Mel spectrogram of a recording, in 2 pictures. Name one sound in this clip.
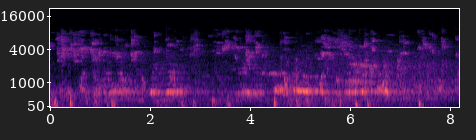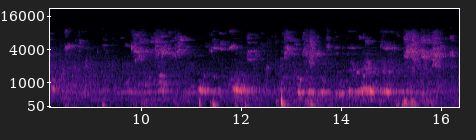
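Young players call out and shout across an echoing gym.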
